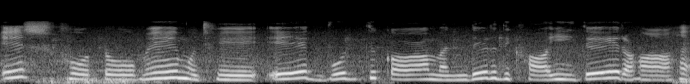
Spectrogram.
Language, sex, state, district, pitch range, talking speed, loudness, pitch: Hindi, female, Madhya Pradesh, Katni, 220-275 Hz, 105 wpm, -12 LUFS, 235 Hz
